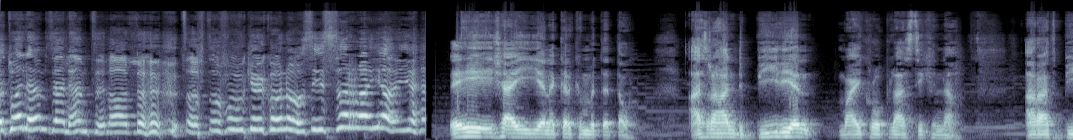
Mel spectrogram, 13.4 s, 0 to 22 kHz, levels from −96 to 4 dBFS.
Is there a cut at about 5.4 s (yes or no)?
yes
